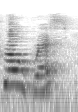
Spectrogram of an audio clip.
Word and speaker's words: progress: Thì ở đây chúng ta thấy này, đọc này progress, progress như vậy trọng âm 1 đúng chưa?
